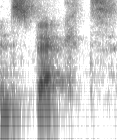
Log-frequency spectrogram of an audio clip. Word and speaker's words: inspect: when you say inspect you want to say the c at the end inspect inspect inspect right okay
